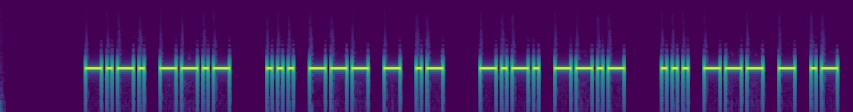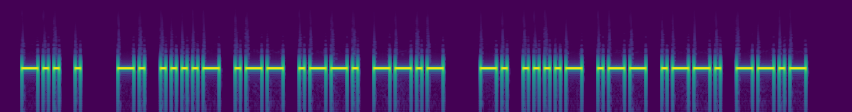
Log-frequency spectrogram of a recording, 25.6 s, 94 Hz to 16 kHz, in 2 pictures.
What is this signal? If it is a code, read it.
Morse code, heard as a keyed tone, about 15 wpm, 700 Hz. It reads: CQ SOTA CQ SOTA DE N4WPQ N4WPQ
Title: SOTA QSO Practice 15wpm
